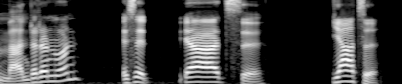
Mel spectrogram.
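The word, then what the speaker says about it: 鸭子: Ya-zi is pronounced with a first tone. In Mandarin, there are four tones, which are essential to distinguish the meaning of words. The first tone is a high-level tone.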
